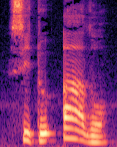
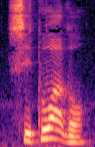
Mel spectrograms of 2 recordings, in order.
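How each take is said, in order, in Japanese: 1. 声門閉鎖が単語の途中で言葉を区切ります。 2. 声門閉鎖はなく、単語は滑らかに流れます。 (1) "単語の途中に正門閉鎖を入れてしまう" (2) "正しく"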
